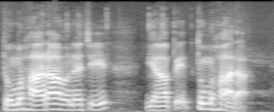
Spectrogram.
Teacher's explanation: तुम्हारा में फटाफट तुम और हारा दोनों एक के बाद एक आ गया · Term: संगम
